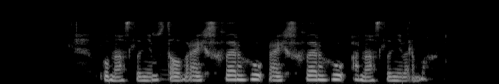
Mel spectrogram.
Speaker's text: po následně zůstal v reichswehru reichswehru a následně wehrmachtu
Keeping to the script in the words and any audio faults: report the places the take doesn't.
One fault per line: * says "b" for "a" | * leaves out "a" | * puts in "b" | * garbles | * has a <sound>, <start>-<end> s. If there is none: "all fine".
all fine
